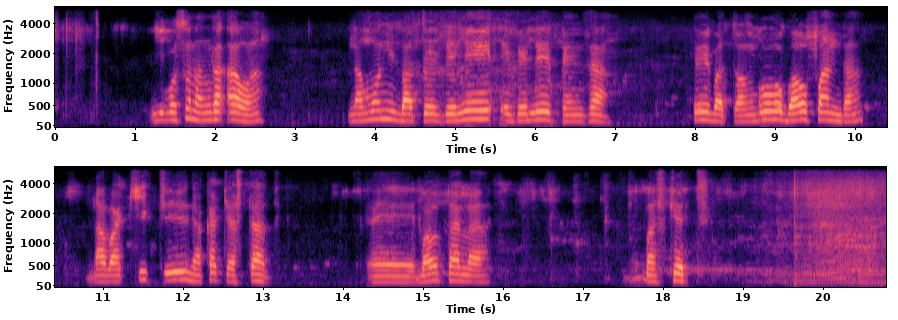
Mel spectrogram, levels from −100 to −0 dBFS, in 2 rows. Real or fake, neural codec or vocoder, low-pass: fake; codec, 44.1 kHz, 2.6 kbps, SNAC; 5.4 kHz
